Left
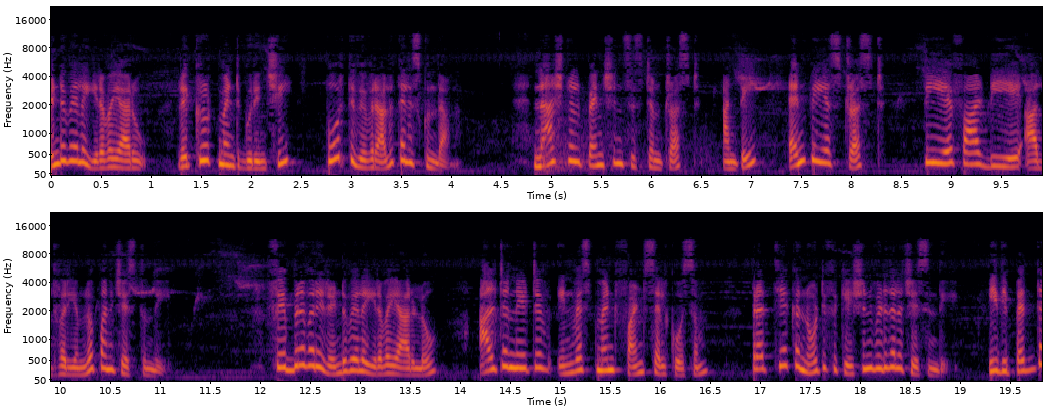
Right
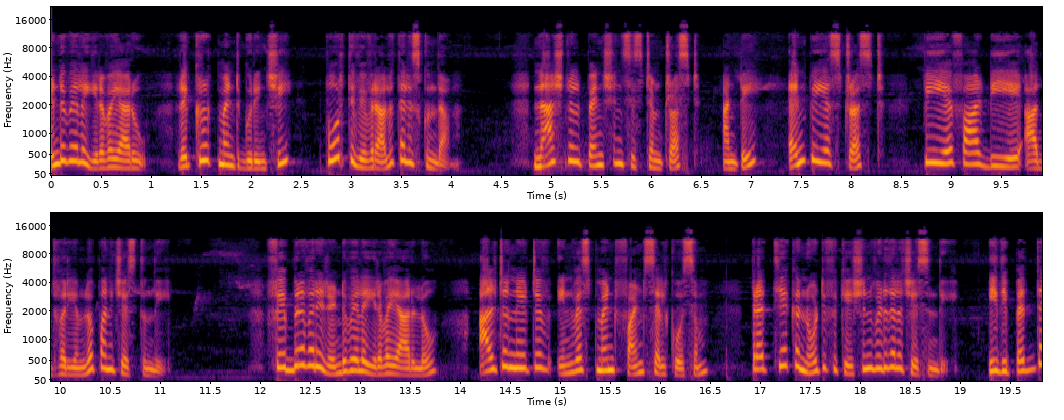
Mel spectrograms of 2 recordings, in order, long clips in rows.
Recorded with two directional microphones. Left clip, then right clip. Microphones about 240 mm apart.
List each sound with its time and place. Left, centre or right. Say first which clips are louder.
0.0 s speech: right 11 dB; right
